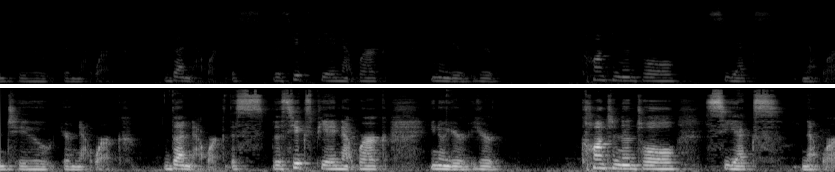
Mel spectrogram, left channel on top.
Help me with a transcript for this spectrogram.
your network, the CXPA network, your continental CX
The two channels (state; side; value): quieter; left; 32.7 dB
